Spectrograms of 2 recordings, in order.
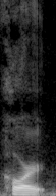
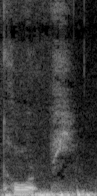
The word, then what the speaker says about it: corps: So this is pronounced corps, not corpse. Don't feel bad. We had a president who pronounced it corpse.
